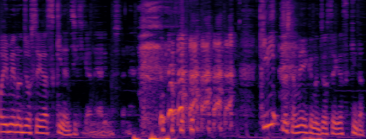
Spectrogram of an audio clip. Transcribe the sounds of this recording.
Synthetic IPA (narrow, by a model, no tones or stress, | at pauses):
oime̞no̞d͡ʑo̞se̞ːɡasɨ̥kʲinad͡ʑikʲiɡa̰ne̞̰a̰ɾʲimaɕi̥t̪ane | kʲiɾʲit̪ːoɕi̥t̪ame̞ik̬ɯ̟no̞d͡ʑo̞se̞ːɡasɨ̥kʲinat̪ː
